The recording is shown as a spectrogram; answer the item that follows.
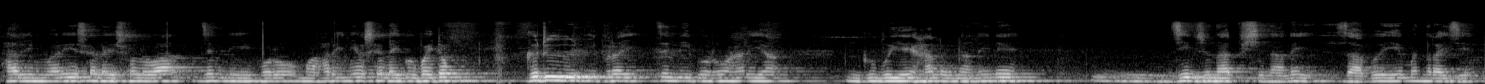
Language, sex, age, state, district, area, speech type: Bodo, male, 45-60, Assam, Baksa, urban, spontaneous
